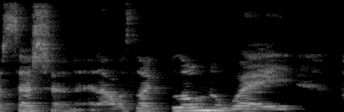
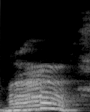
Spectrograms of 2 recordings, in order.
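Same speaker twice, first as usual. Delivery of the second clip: a short, loud, higher frustrated growl with a laugh in it; mock rage growl; 6 semitones higher, 9 dB louder than usual. Imagining screaming in the forest, she growls loudly, half laughing. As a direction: let out a playful mock-angry burst. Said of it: "just scream all I can and just punch something".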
